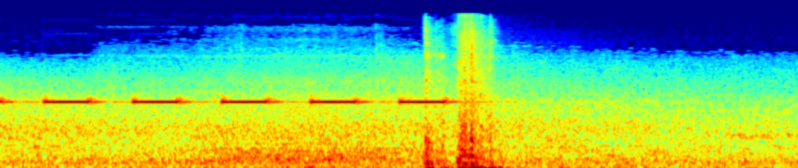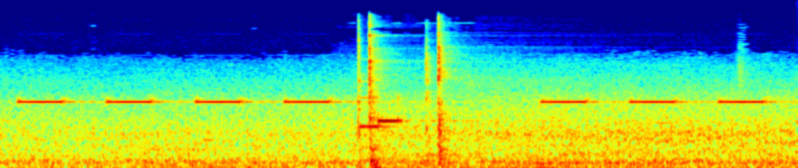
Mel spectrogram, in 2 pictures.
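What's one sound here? A tram hums steadily while standing at a platform.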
